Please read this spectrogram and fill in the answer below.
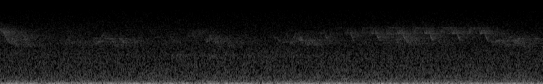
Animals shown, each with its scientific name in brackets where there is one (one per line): Red-eyed Vireo (Vireo olivaceus)
Ovenbird (Seiurus aurocapilla)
